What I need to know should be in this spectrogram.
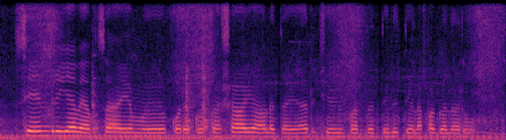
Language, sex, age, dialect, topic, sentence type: Telugu, male, 18-24, Central/Coastal, agriculture, question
